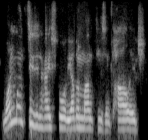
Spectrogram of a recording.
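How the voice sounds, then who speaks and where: Podcast co-host, male, husky, dry close sound, jokey comic-fan banter. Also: sits high, animated, normal speed, dry recording, lo-fi sound. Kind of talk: casual chat.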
